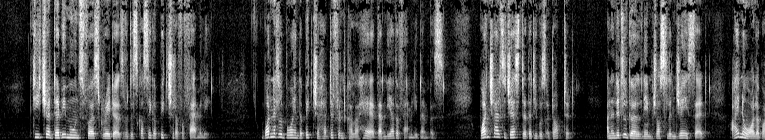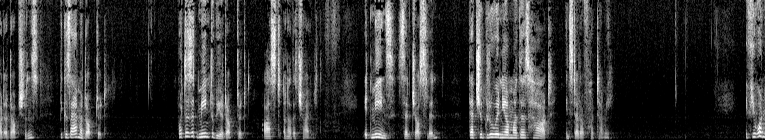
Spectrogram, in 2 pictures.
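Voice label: Hindi, accented English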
